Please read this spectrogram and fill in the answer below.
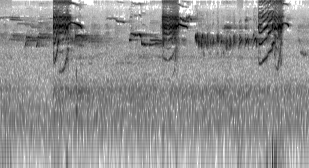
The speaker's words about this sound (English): You are now listening to the sound of a dormouse snoring. This is taken from footage which was recorded locally by Dave Williams from the Surrey Dormouse Group.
